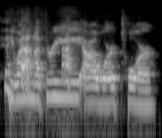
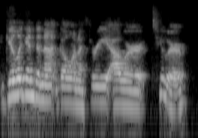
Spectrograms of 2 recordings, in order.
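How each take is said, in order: First: Tour said slowly as TOOR, rhyming with poor; slow, deliberate three-hour tour with TOOR; correct pronunciation. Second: Tour said like tier, three-hour tier; the wrong tour, sounding like tier; mock wrong pronunciation. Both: Shown as a demonstration. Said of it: "It's tournament, right?".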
